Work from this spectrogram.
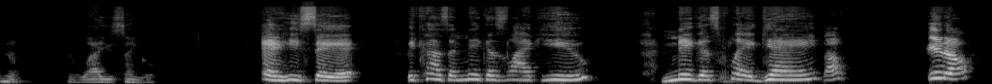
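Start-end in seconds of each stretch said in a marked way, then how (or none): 0.0-1.6 put-on very deep, very quiet voice, hushed and quick. Retelling asking Nate why he is single, in a put-on deep voice. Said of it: "Put on my deep voice".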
